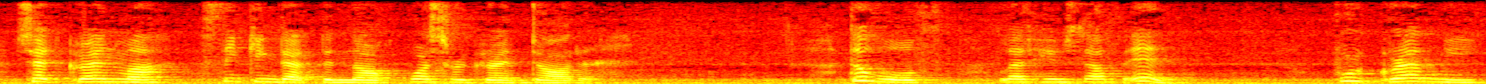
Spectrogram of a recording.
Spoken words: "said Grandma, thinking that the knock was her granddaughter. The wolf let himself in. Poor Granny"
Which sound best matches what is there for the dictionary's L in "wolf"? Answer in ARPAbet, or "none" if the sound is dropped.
L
